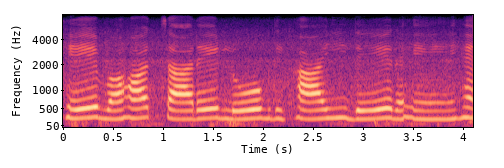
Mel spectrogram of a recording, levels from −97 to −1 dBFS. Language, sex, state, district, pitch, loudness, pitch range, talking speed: Hindi, female, Madhya Pradesh, Katni, 235 Hz, -14 LUFS, 225-250 Hz, 115 wpm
